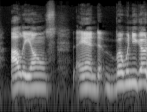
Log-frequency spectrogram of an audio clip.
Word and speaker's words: Allianz: a company called allianz it's spelled like alliance with a z allianz and but when you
